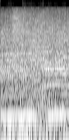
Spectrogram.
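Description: A McLaren race car on the Kyalami circuit in a VR racing game, worn car, produces a sustained engine drone with a steady pitch that dominates a very brief moment with no talk.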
